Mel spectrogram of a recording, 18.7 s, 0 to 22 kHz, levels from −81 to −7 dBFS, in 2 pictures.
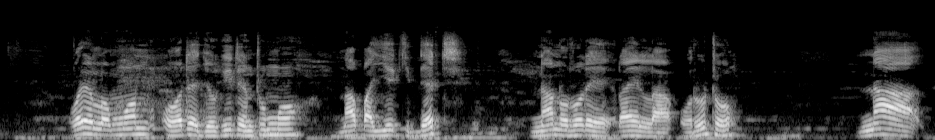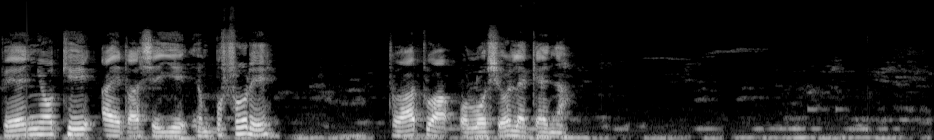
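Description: At 9.62 s a block of digital silence interrupts the speech: about 10 ms of samples drop to silence, likely because the output buffer was not filled in time. The abrupt edges produce a brief tick. The waveform shows a flat-line notch, the spectrogram a thin vertical gap.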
